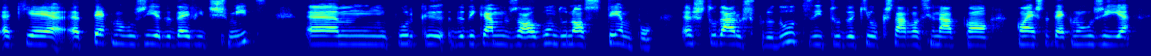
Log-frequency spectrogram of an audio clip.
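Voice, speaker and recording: Speaking at a fairly slow pace, a woman has a fairly high pitch and an ordinary speaking voice. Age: 50s. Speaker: psychologist and network marketing presenter. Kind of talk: online presentation meeting.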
